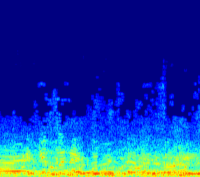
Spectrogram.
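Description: Only speech: several voices talking over one another in lively chatter.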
